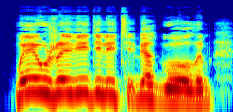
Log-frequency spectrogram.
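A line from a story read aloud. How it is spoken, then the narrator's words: Answering through laughter. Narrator (Russian): сквозь смех ответила Лайлани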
